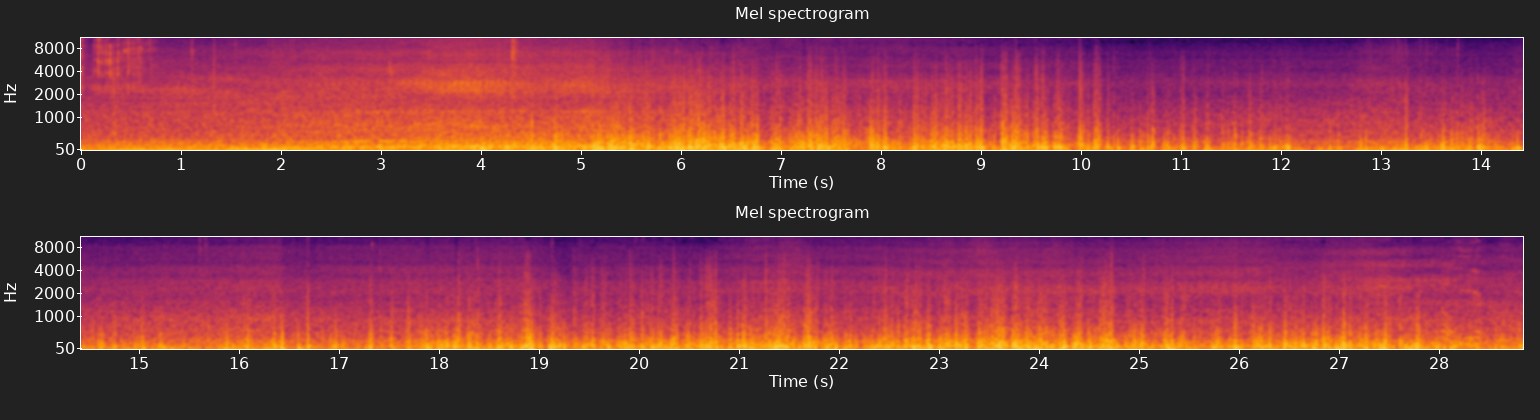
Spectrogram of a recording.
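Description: Wind buffeting the microphone over the low rumble of a car driving along.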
